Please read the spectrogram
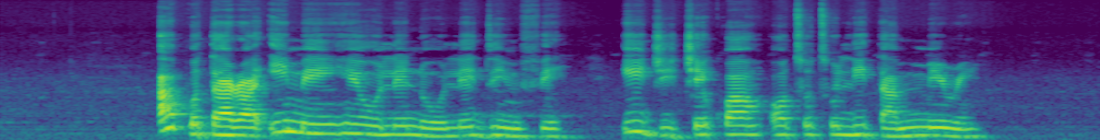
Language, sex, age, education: Igbo, female, 30-45, tertiary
